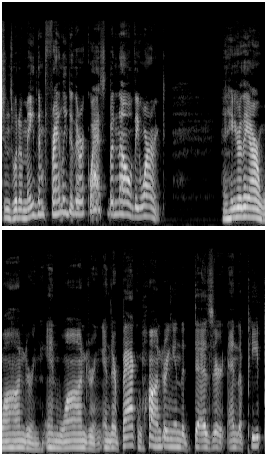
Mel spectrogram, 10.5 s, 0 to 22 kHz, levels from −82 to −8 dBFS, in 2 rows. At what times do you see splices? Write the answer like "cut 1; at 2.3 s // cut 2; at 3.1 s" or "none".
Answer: none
